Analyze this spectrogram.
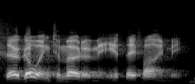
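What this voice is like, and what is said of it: Posh King's English robot voice. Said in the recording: “She makes him speak the king's English.”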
